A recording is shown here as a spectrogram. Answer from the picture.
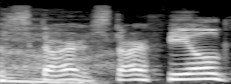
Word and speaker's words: Starfield: It's a Starfield, just pronounced like that. I've heard someone the other day said I pronounce it like I pronounce Garfield with 3 syllables. I'm like, Starfield. how do you get 3 syllables?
